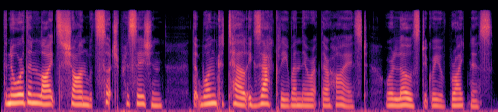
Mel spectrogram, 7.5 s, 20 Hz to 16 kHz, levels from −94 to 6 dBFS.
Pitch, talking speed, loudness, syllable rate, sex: 190 Hz, 185 wpm, -19 LUFS, 5.3 syllables/s, female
